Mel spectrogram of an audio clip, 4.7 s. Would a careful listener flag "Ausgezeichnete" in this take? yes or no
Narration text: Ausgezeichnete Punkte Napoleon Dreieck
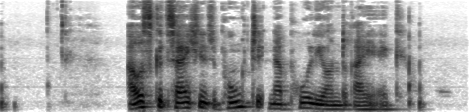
no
